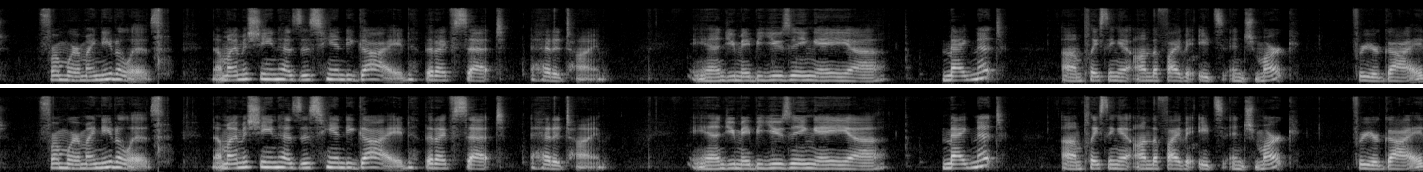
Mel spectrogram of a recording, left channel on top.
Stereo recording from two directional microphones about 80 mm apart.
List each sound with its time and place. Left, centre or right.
0.4 s speech: right
1.5 s speech: centre
2.0 s speech: right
